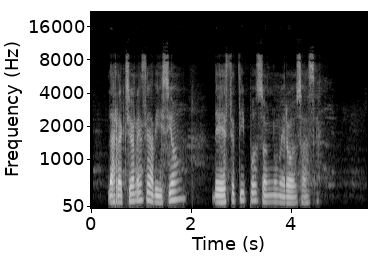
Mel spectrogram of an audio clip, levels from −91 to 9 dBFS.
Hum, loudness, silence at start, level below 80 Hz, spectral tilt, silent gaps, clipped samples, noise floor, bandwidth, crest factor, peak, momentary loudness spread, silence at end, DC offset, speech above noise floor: none; -20 LUFS; 0.35 s; -64 dBFS; -5 dB/octave; none; under 0.1%; -64 dBFS; 9.6 kHz; 18 dB; -2 dBFS; 13 LU; 0.95 s; under 0.1%; 45 dB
